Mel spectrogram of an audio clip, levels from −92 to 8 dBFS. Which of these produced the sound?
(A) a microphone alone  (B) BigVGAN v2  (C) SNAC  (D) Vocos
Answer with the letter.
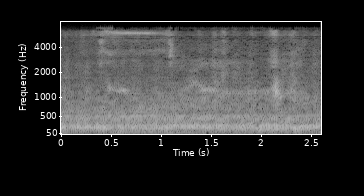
D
